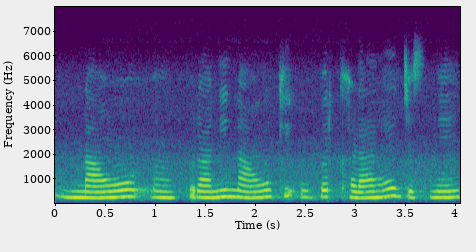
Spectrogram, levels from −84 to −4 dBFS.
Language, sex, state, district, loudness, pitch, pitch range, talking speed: Hindi, female, Bihar, Lakhisarai, -15 LUFS, 250 Hz, 245-270 Hz, 150 wpm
